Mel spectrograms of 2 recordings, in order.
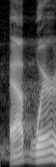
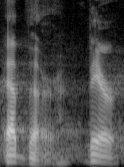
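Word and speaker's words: Abwehr: close it's ab ab ab ver later later teach me it's just a v it's just a v sound thank you thank you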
